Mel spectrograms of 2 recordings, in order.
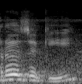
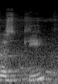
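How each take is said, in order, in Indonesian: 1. Kata ini diucapkan lengkap, tiga suku kata. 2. Kata ini diucapkan singkat, dengan lebih sedikit suku kata. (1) "yang lebih kita kenal dengan rezeki" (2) "terkadang kita ucapkan singkat aja"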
